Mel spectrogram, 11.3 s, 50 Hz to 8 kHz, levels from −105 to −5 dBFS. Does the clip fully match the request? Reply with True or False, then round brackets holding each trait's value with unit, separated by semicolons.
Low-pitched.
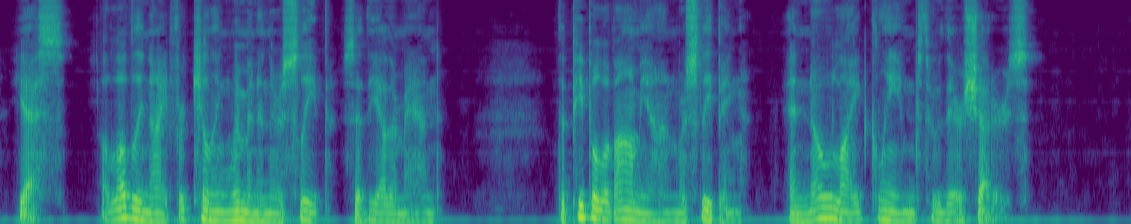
True (110 Hz)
